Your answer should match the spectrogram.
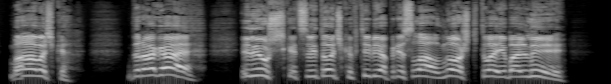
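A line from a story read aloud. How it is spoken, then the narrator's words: Shout. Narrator (Russian): Прокричал он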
